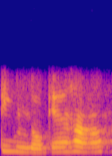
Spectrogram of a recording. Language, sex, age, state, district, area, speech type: Hindi, female, 18-30, Madhya Pradesh, Betul, rural, conversation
